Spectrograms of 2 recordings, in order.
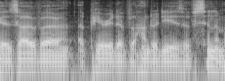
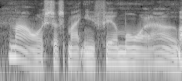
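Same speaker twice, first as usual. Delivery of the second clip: higher-voiced put-on London accent; 8 semitones higher than usual. Actor teasing the radio host in a higher-voiced London accent. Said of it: "I was giving you an accent".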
